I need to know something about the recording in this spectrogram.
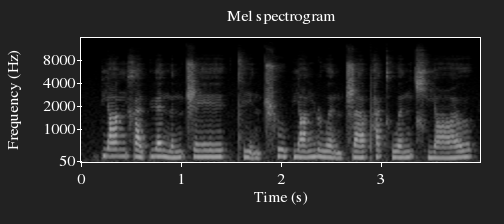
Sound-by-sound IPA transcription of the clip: pjɑ˥ŋxa˨ɪ̯ pɥɛ˥˩nə˧˥nʈ͡ʂe˥ɪ̯ | t̪ʰḭ˨˩nʈ͡ʂʰu˥˩ pjɑ˧˥ŋɻwə̰˨˩nʈ͡ʂä˧˥pʰä˧ kʰwə˧˥nt͡ɕʰjɑ˧˥ʊ̯

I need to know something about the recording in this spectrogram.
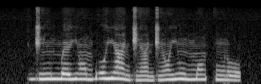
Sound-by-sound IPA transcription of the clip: d͡ʒĩ˧mɛ˧jɔ̃˧bo˦ jã˦˨ d͡ʒã˨d͡ʒɔ̃˨˦jũ˦˨ mɔ̃˧kũ˨ɾo˨

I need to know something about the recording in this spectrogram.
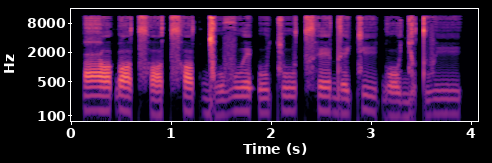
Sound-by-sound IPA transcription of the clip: ʕɒ˦ɠɒ˦˨t͡sʰɒ˨ t͡sʰɒ˦tɡ͡ǀu˨ vu˦e̯ʔu˧cu˦ t͡sʰe˦de˧ci˦˨ ɠo˨ɟu˨tvi˦

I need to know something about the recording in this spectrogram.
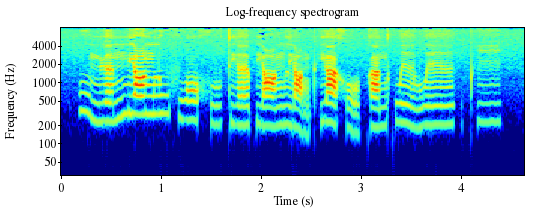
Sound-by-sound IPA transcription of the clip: u˥˩n̪ɥɛ˧˥nn̪jɑ˥ŋlu˥ fwɔ˥xu˧˥t̪jɛ˧˥pjɑ˧˥ŋ ljɑ̰˨˩ŋpʰjä˥˩xo̰˨˩ʊ̯ ka˧˥nkwe˥˩ɪ̯lwe˥ɪ̯ | pʰi˥

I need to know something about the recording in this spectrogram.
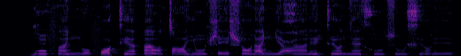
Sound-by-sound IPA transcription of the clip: ɡũ˦fã˨ ɲo˨fɔ˦kʲã˨ ʔã˦˨tˤa˨ jũ˦˨ɬe˨ ɬɔ̃˦˨ɾa˦ɲe˨ ʕã˨ɾẽ˦kʲɔ̃˦ dɛ̃˦ xũ˨su˨xʲɔ̃˨ ɾɪ˦

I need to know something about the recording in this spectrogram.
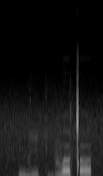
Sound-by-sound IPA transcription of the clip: mbiki̤ vɐǀɐ

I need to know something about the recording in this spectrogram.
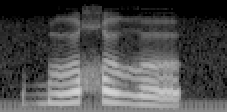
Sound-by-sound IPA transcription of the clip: ɓu χuɣʊ

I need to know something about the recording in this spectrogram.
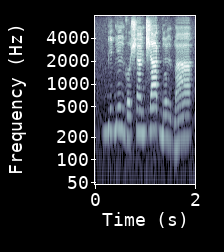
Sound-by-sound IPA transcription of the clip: ɡ͡bi˧ɡĩ˧ɡo˨ʃã˧ d͡ʒa˧ɡ͡bũ˨ ɡ͡bã˨˦

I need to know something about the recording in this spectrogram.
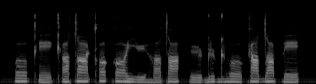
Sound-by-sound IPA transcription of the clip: oː˦kʼeː˨kʼy˧ tˤyː˧kʼɔ˦kɔː˧ jyː˨ɦɔ˨tˤʉ˧ | ʉː˨ɖy˦˨ɖʱoː˦˨kæ˦ dˤʉ˦ pe˧

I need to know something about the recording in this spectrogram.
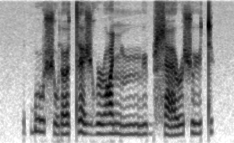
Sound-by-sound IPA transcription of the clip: ɓuʃu ɾœtɛʒṳɹɑɲ mːyb ɬæɹ ʃyt

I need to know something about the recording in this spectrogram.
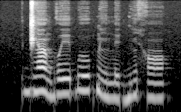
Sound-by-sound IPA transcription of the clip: d͡ʒã˦˨ ɡʷeː˧ɓoː˦k͡pĩ˨ne˨ ɡ͡bĩ˦hɔ̃˧

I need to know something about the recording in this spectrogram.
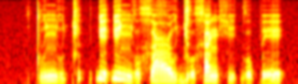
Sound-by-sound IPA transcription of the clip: tʷi˨˦ɲu˧˩˧c | ɠe˥ɠe˥ɲo˨˦xʌ˦˨ ʕu˦˨ɟo˧˩˧xa˥ŋ xi˨˩ɠo˨˦ pe˨˦

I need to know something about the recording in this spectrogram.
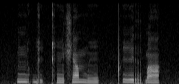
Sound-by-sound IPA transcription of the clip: ɲʊ˦ɡi˨ kʰĩ˨ʃã˦mĩ˨ | pʰiː˦rɓã˦

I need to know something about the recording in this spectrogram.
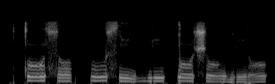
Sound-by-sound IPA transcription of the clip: tɔ̃˧so˨ k͡pu˧sĩ˨ ɡ͡bĩ˧ k͡pɔ̃˦ʃɔ̃˧ɡ͡bĩ˨ɾɔ̃˨˦

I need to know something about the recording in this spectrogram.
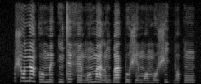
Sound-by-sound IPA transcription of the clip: ʃɔ˦nã˦˨kɔ˨ mɛ˨kĩ˨ tɛ˧hɛ̃˨bɔ̃˨˦ ma˦˨lũ˧ ɡ͡ba˦k͡po˦˨ʃe˨˦ mɔ˧mo˦ ʃi˦˨ɡ͡bɔ˨˦ kũ˦

